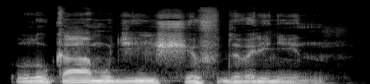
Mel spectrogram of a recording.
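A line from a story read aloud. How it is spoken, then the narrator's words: Deep solid bass. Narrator (Russian): произнес солидным басом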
